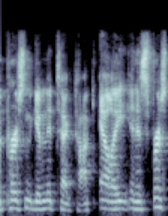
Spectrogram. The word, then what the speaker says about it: Eli: Ellie Pariser is the name of the person giving the TED Talk. Ellie, and his first name is spelled E-L-I.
